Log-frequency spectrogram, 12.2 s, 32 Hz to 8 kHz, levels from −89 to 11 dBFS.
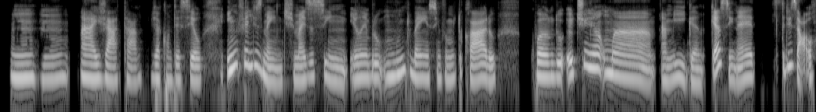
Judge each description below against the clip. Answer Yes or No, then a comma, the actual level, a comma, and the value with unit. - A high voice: No, medium, 175 Hz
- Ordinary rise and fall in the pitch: Yes, average, 3.1 semitones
